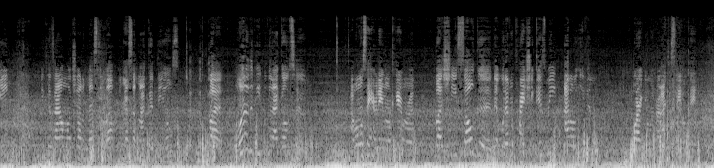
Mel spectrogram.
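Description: Steady low rumble of a car's engine and road noise, heard from inside the cabin while it drives, with people talking over it.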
